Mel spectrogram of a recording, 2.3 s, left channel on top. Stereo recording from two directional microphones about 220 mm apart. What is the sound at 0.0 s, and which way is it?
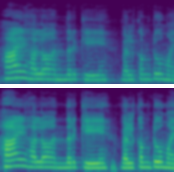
A woman's voice, 40° right (ahead or behind).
